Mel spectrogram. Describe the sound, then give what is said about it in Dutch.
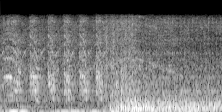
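A car engine running on synthetic fuel (e-fuel) cranks with a rapid rhythmic starter whir for about a second, then catches and settles into a steady, low idle rumble. “En dit is hoe een auto klinkt die op synthetische brandstof rijdt.”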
